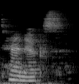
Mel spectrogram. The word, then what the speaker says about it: Tenex: Clinic came up with a new procedure called tenic procedure and it's spelled te n x and basically they introduced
